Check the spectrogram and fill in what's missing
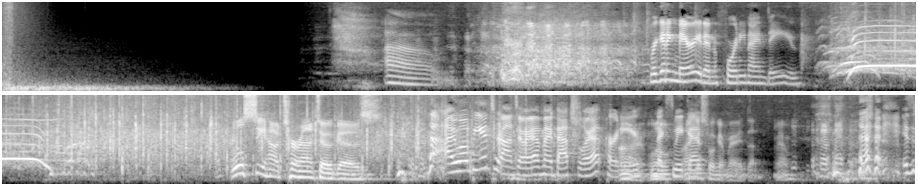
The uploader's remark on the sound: LIVE from Seattle 2014. Live podcast in Seattle to a powerful crowd.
